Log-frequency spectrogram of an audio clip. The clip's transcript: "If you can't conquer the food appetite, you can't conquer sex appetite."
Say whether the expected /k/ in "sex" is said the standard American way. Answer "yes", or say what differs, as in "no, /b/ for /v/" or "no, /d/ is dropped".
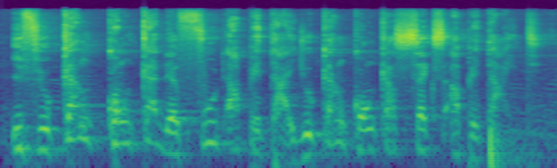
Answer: yes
